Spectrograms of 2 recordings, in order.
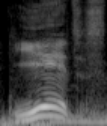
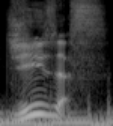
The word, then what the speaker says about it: イエズス: あの辺りももちろん J の音は Y で発音しますからイエズスなんですだから日本に昔来たイエズス会ってのはあのイエスつまりジーザスジーザス界だった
